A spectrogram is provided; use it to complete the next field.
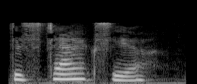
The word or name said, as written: dystaxia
